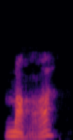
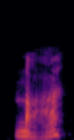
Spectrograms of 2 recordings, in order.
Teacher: horse translates to ma and is said with a falling, rising tone, also known as the third tone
